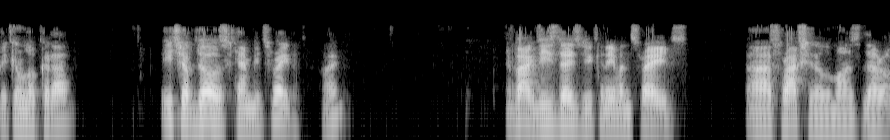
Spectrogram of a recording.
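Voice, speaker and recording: The man has a fairly high pitch and ordinary pitch variation. He keeps a moderate pace with long, frequent pauses. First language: not English. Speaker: university lecturer. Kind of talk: lecture. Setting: classroom. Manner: conversational with filler words.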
